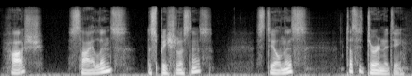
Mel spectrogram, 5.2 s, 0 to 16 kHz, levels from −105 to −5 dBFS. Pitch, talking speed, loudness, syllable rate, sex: 110 Hz, 60 wpm, -22 LUFS, 4.3 syllables/s, male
